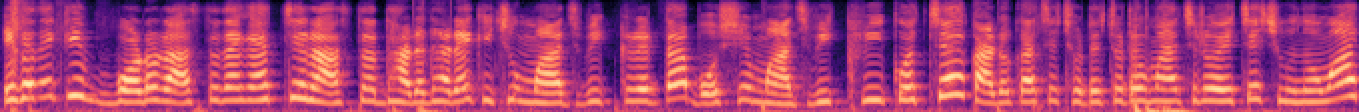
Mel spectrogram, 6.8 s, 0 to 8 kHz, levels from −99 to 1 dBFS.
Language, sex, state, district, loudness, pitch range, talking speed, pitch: Bengali, female, West Bengal, Purulia, -14 LUFS, 290-345 Hz, 210 wpm, 315 Hz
